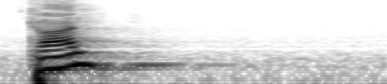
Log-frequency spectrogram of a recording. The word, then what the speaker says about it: Cannes: So in my case, I got to go to Cannes, you decide, Cannes, C-A-N-N-E-S, experts, linguists. Keith is a linguist, he probably knows how to pronounce it. Con? Easy for you to say.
